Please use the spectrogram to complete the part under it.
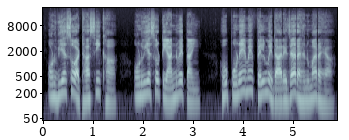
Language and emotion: Sindhi, neutral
